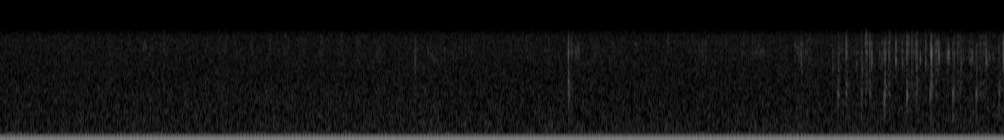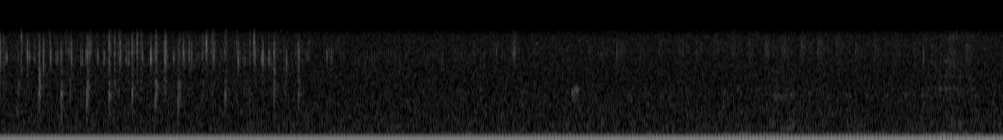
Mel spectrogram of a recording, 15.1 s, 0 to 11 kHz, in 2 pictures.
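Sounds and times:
steady low hum: 0:00.0 - 0:15.0
hedgehog crunching food: 0:06.0 - 0:10.2.

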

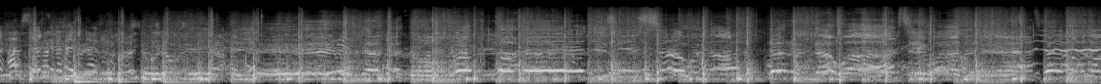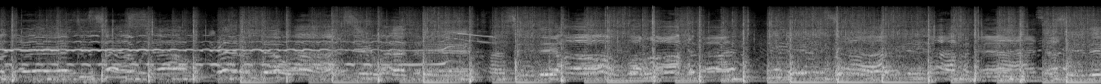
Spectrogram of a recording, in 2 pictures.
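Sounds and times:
frame drums beating: 0:00.0 - 0:22.0
men singing together: 0:00.0 - 0:22.0
hand clapping: 0:02.1 - 0:03.1.

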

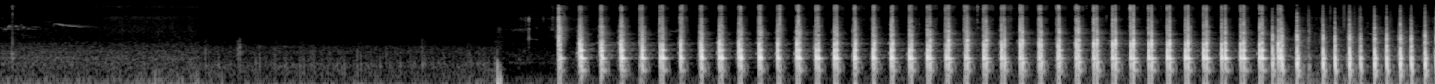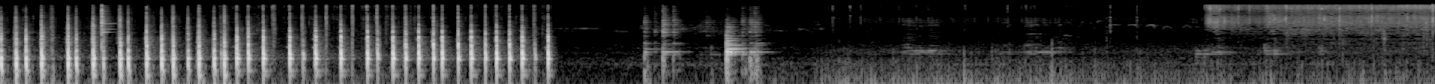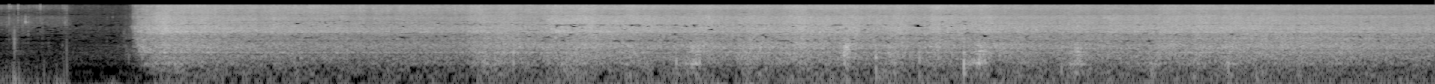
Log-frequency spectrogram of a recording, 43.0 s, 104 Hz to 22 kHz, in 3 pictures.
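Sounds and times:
cleavers chopping on wooden board: 0:05.6 - 0:19.9.

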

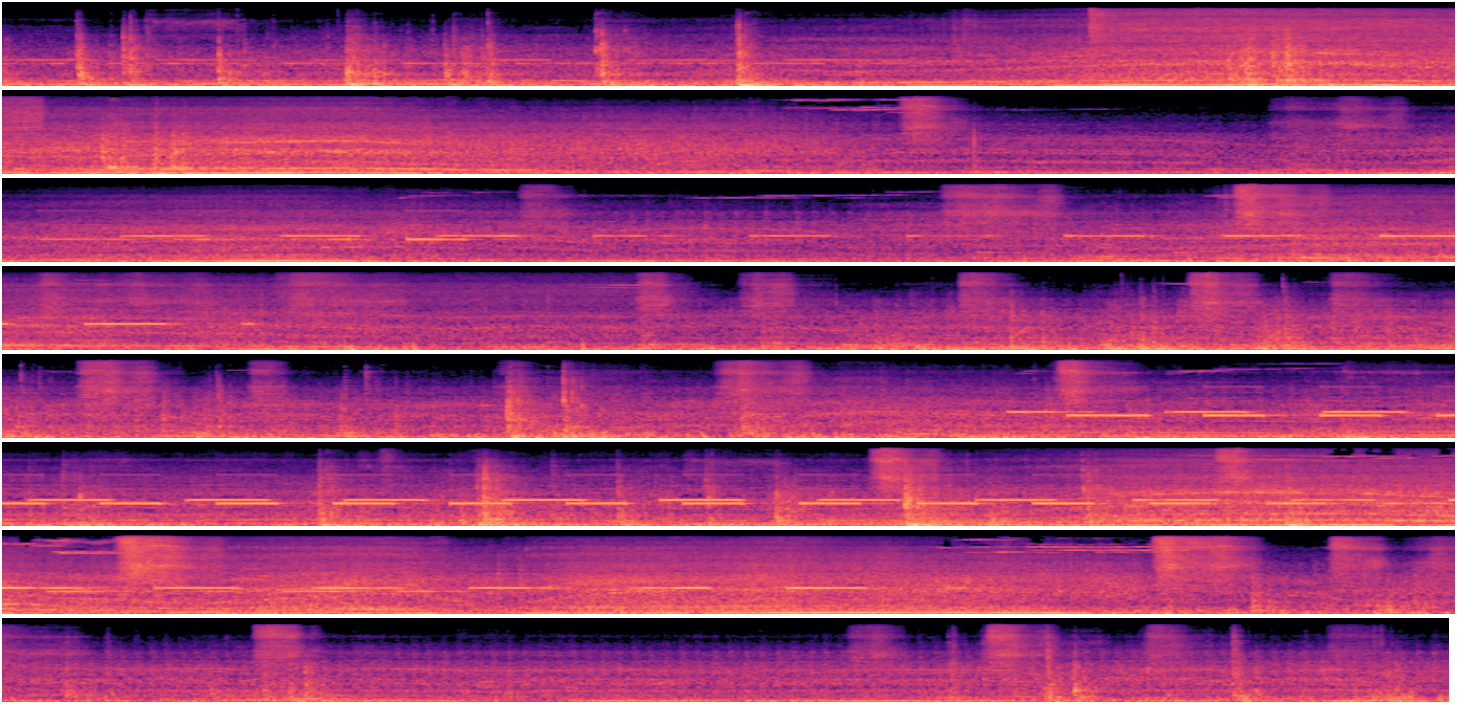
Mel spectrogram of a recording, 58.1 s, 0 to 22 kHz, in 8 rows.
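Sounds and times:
diesel engine rumbling and revving: 0:00.0 - 0:58.0
backup alarm beeping: 0:34.1 - 0:48.6.

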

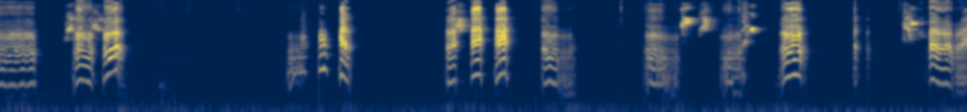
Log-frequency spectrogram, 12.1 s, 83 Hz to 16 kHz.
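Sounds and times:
parakeet calling: 0:00.0 - 0:01.9, 0:03.5 - 0:04.7, 0:05.4 - 0:07.4, 0:08.0 - 0:12.0.

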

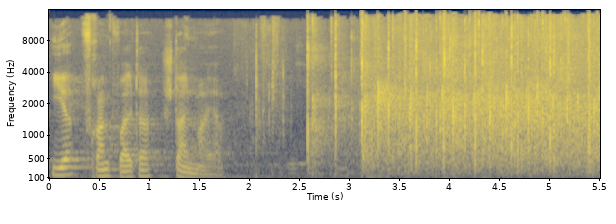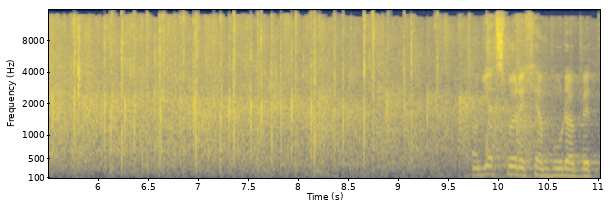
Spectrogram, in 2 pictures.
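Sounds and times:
audience applauding: 0:02.6 - 0:10.7.

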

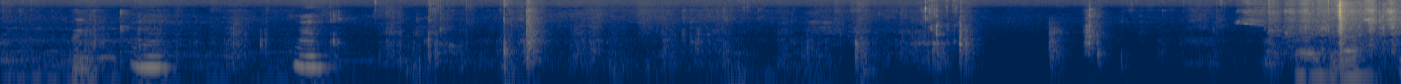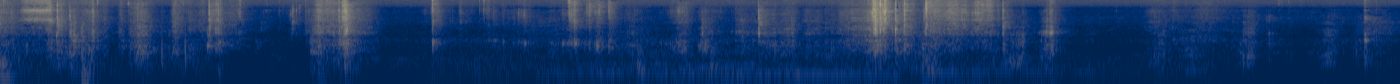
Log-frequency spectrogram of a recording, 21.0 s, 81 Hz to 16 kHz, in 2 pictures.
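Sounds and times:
biscuit crunching: 0:11.6 - 0:21.0.

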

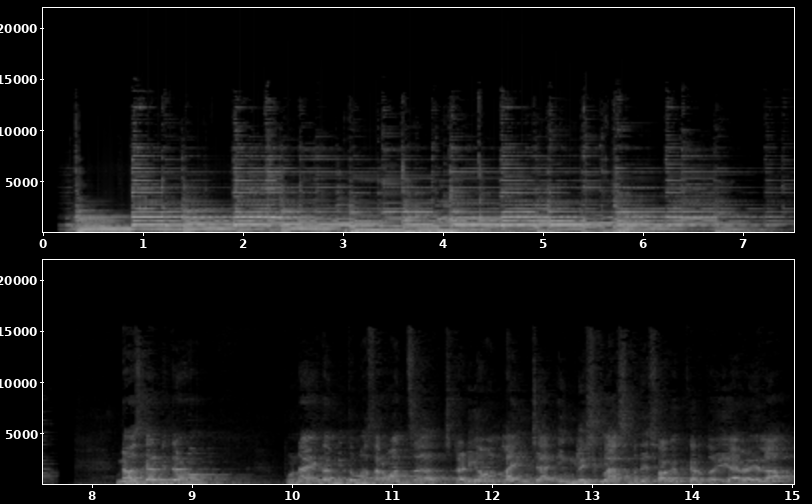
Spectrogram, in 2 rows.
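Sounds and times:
plucked string instrument music: 0:00.2 - 0:07.7.

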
